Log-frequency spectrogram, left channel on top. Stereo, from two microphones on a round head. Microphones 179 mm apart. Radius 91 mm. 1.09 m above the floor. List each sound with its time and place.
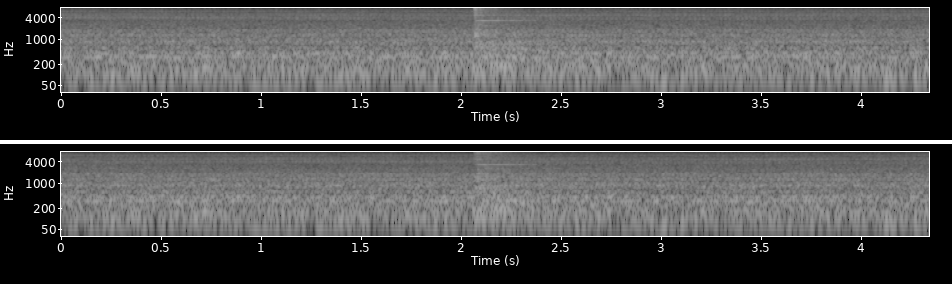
2.0 s a microwave: 50° left (ahead or behind), 5 m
